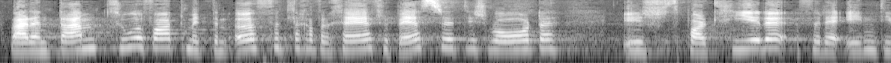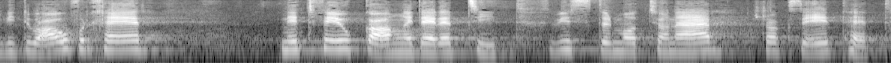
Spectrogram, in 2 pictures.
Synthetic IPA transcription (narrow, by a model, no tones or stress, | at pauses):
ʋæːɾənt̚dæmt͡suəfɑtmɪt̚dɛmʔœfəntlɪχəfəɾχeːɾfəɾbɛsəɾətɪʃʋɔːdə | ɪʃspʰɑɾkχiəɾəfʏɾəʔɪndividuɑːlfəɾχeːɾ | nɪtfɪːwkɑŋːidɛɾət͡sitʋisd̥əɾmɔt͡sjɔnæːɾʃɔkseːthɛt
